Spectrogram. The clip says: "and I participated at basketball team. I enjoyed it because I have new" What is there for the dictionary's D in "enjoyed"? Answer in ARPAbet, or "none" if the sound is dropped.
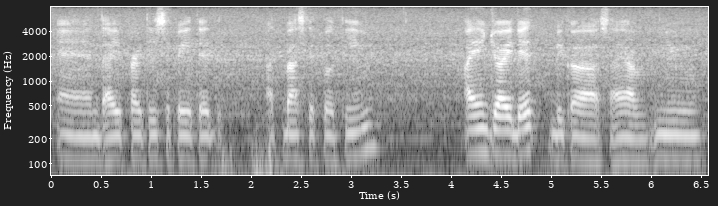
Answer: D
